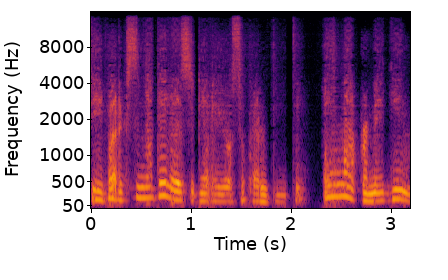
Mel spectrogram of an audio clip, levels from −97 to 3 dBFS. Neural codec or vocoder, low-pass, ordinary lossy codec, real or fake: codec, 44.1 kHz, 0.9 kbps, DAC; 14.4 kHz; AAC, 64 kbps; fake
